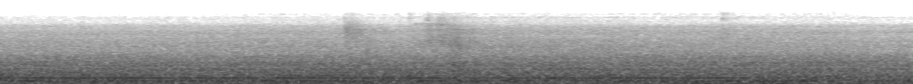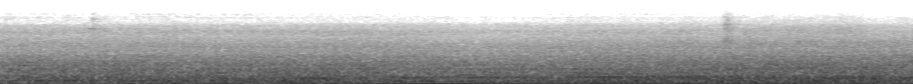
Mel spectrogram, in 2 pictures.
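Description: Diesel railcar running, a steady rumble with an engine hum that drops out about halfway through and a deeper rumble swelling later on.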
